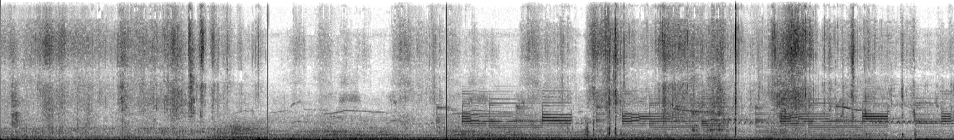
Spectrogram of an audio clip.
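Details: A steady low rumble lies under light music whose tones step through the second half, with no animal calls.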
